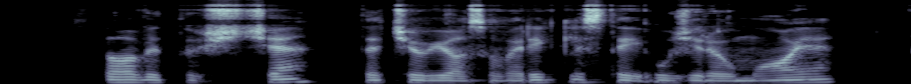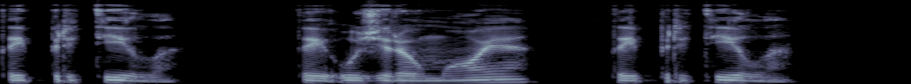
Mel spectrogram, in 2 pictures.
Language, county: Lithuanian, Kaunas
